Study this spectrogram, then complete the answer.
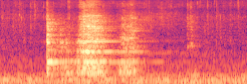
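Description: Guanciale fries crisp in a pan, a soft sizzle broken by a few sharp bursts of stirring and utensil scrapes.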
